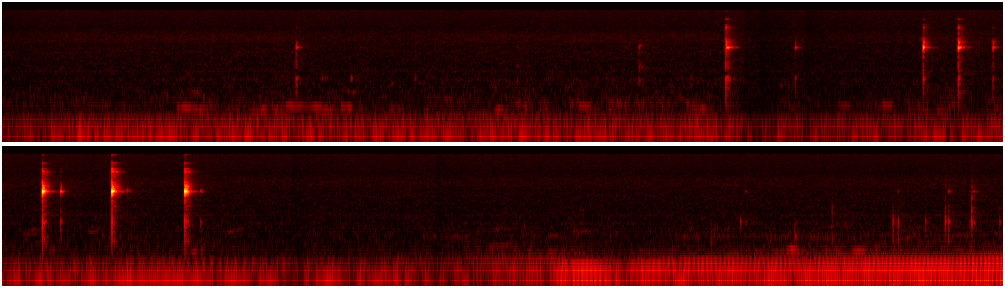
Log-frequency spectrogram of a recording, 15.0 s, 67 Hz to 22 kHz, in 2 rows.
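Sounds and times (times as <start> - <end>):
utensil tapping glass container: 6.9 - 9.1, 14.2 - 15.0.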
